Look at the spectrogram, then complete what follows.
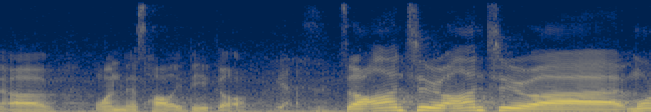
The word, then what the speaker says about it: Buechel: It's Buechel, not Buechel, not Buechel, not Bugle. It's Buechel. Just drop the U.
